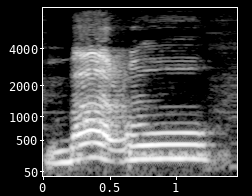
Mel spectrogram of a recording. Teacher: او پہ آپ دیکھ رہے ہیں کہ واو ساکن اس سے پہلے پیش، تو ادھر واو مدہ ہو رہا ہے، ایک الف کی مقدار کھینچ کر پڑھیں گے اور آئین کی آواز سینے کے درمیانے حصے سے ادا کریں گے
